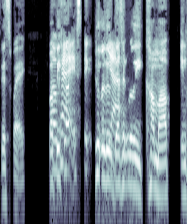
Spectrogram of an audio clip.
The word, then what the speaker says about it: Tuvalu: But Tuvalu, also, by the way, I have been saying that wrong. Tovlo, or whatever, is how I was saying it.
